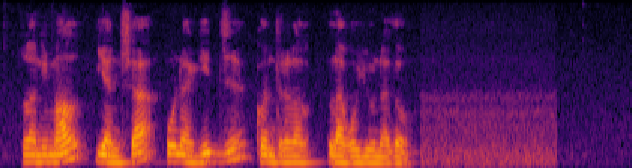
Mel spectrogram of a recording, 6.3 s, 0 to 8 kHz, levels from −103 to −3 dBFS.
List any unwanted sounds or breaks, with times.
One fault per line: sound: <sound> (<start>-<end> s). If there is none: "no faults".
no faults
